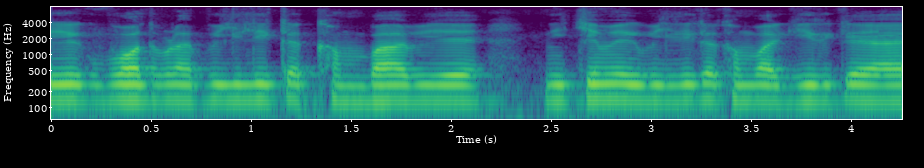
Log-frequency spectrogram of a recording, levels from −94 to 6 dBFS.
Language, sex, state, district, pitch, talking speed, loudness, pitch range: Hindi, male, Jharkhand, Ranchi, 140 Hz, 240 wpm, -21 LUFS, 135-140 Hz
